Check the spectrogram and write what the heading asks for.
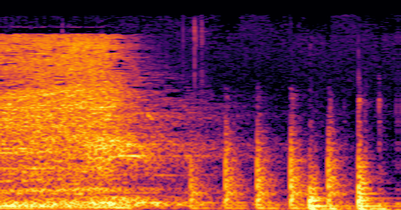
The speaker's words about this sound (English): Why is there two lots of knocking?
